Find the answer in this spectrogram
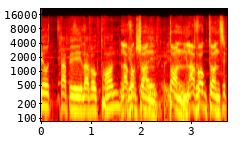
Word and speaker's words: Lavoge Tone: La Vogue Ton. Ton. La Vogue Ton. C'est comme ça se prononce.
